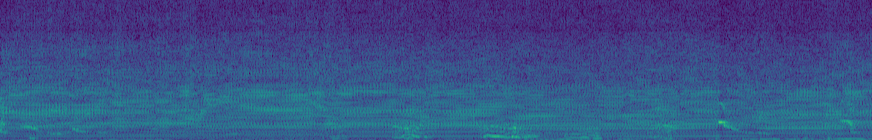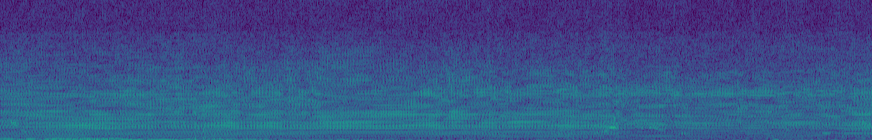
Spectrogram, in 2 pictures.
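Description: Electric clippers shave down a badly matted dog with a constant low buzz that runs the whole time. Someone talks softly over it now and then, with small scuffs and handling noises in between.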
